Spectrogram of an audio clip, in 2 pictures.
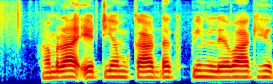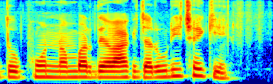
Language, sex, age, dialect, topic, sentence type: Maithili, male, 46-50, Southern/Standard, banking, question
